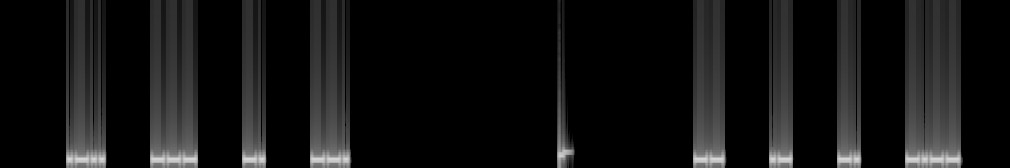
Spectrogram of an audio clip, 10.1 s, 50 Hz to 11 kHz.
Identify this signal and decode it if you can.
Morse code, heard as a keyed tone, about 30 wpm, spaced as for 14 wpm, 700 Hz. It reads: LONG MANY
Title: 4x Character Spacing - Top 100 Words - 30wpm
